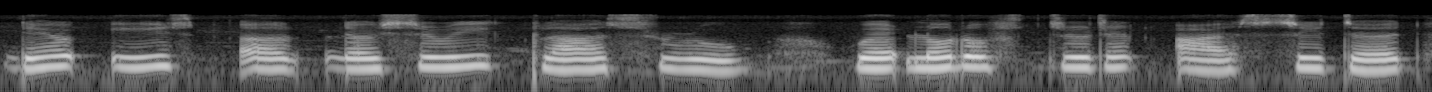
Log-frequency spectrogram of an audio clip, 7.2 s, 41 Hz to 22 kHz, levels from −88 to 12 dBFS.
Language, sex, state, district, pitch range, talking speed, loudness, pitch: English, female, Nagaland, Dimapur, 200-225 Hz, 100 wpm, -15 LUFS, 210 Hz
